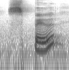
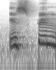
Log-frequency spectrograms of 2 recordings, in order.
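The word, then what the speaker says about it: spill: स्पिल the beans, pronunciation तो आसान है इसका, स्पिल, इस्पिल नहीं होगा, इस्पिल नहीं, आपको स साउंड को पहले रखना है।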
